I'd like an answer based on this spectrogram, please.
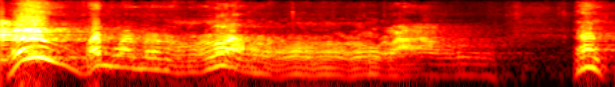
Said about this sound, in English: Shut it, dog. That's no way to treat a visitor.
